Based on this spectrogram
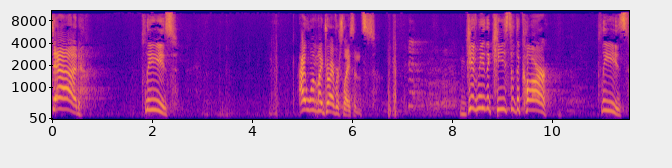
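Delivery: high, pleading, begging hard. A father acts out his daughter asking him for the car keys, acting out a begging plea. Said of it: "I'm begging you".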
